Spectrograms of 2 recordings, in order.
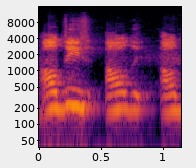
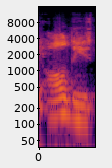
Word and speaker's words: Aldi: Yeah, Aldi's is owned. You say Aldi's, but it's Aldi. Is owned by Trader Joe's. It is Aldi.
